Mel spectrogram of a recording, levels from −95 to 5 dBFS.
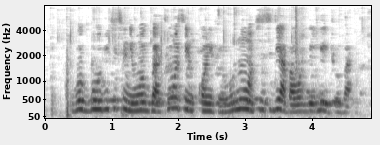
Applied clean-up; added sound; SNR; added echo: classical method WPE with log-MMSE.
